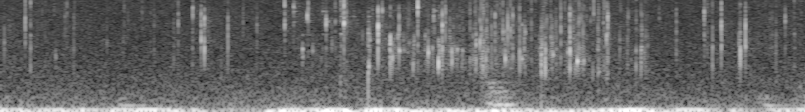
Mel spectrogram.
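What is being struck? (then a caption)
Hydrogel water beads in a glass bowl. Fingertips swirl and stir a glass bowl full of wet blue hydrogel water beads. Soft, wet squishing and a dense patter of tiny bright clicks and ticks ride over a steady low hum. The sound stays quiet and continuous with no clear separate hits.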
